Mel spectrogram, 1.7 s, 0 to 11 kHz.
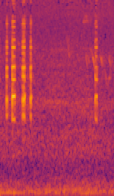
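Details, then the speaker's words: Makro Multi Kruzer metal detector in 4-tone mode, gain turned down from 90: faint high warbling chirps come and go over a soft low hiss; background hot noise persists, less bad, though lower gain misses small targets. "Now watch what happens when we turn the gain down. You're still getting that hot noise in the background."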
